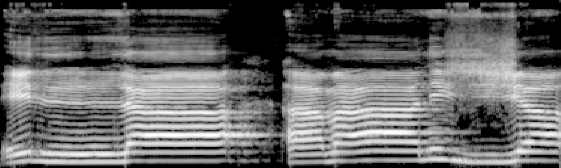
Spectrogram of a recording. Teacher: لام کے اوپر تشدید ہے اور لام کو مضبوطی کے ساتھ پڑھیں گے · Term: لام مشدد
